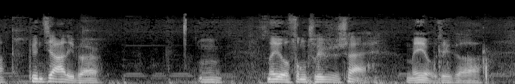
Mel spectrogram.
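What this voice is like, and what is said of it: Usual voice. Nothing is said of it.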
